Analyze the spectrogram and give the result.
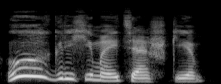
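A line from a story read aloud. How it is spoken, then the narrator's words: Heavy sigh. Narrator (Russian): Салтыкова тяжело вздохнула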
